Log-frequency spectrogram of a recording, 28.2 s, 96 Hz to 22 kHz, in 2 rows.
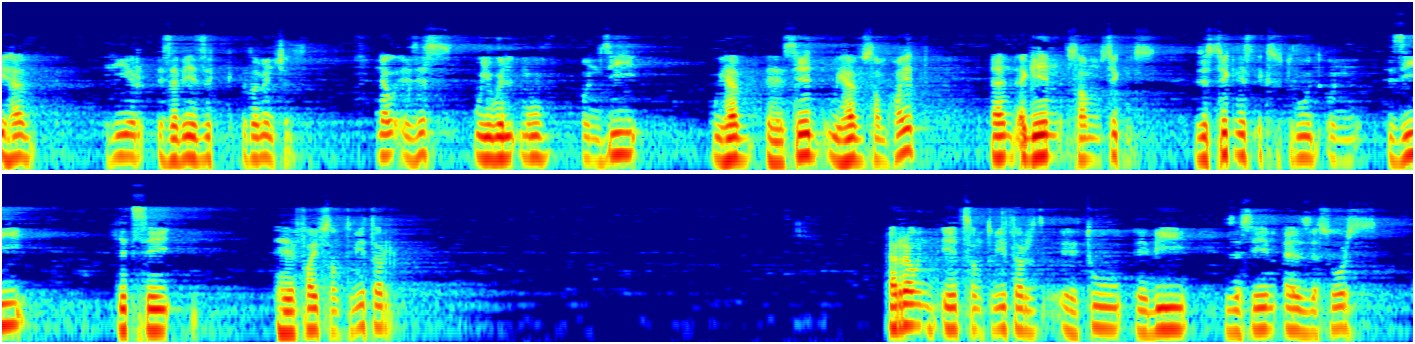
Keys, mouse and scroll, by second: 3.4 KP_1, 5.9 g, 11.5 Tab, 12.0 a, 12.2 a, 12.9 e.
